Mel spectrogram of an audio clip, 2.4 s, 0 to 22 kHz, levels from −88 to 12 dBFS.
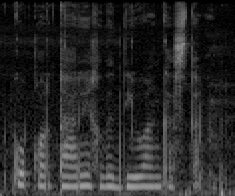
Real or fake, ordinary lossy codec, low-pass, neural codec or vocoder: real; none; none; none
